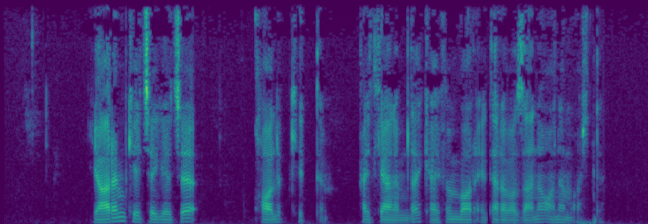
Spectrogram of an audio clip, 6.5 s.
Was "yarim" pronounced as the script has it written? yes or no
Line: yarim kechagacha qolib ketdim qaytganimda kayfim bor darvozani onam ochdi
yes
